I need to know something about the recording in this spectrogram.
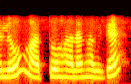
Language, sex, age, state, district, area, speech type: Assamese, female, 18-30, Assam, Jorhat, urban, conversation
